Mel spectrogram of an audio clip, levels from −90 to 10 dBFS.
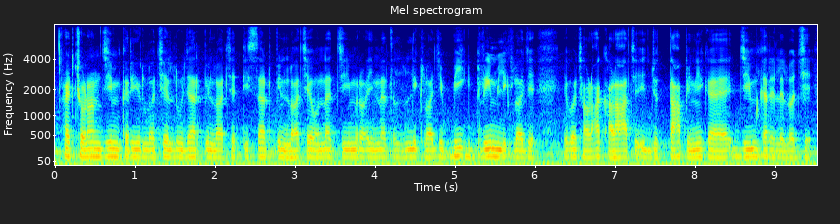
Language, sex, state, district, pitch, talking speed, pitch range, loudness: Maithili, male, Bihar, Bhagalpur, 115 Hz, 220 wpm, 110-115 Hz, -25 LUFS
